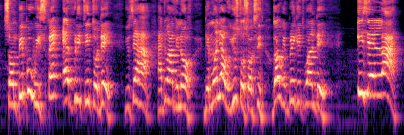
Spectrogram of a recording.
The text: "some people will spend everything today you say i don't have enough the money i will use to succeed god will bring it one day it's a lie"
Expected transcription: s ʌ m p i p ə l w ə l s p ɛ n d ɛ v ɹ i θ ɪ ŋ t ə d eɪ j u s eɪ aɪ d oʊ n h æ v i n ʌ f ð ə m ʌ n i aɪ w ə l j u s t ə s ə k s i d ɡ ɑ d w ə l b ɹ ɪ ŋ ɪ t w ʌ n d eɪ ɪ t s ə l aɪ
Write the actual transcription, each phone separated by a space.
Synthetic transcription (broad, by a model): s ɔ m p i p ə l w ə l s p ɛ n d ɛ v ɹ i t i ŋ t ə d eɪ j u s eɪ aɪ d oʊ n h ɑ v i n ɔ f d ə m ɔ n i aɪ w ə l j u s t ə s ə k s i d ɡ ɑ d w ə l b ɹ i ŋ ɪ t w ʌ n d eɪ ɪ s ə l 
